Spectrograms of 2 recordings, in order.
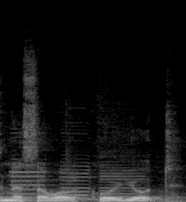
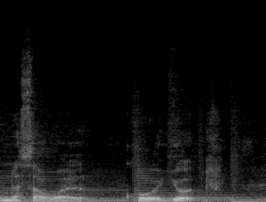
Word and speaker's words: Nezahualcóyotl: And this is actually misspelled because I did not include the L syllable at the end, or the L sound. It says Nezahualcóyotl instead of Nezahualcóyotl.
